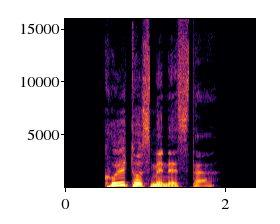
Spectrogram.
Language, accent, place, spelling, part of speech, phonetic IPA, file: German, Germany, Berlin, Kultusminister, noun, [ˈkʊltʊsmiˌnɪstɐ], De-Kultusminister.ogg
- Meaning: 1. culture minister 2. education minister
